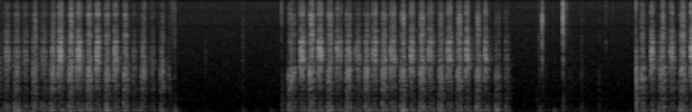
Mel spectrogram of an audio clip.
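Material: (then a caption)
Coated card. A coin held in the fingers scratches the coating off a thin blue card paper scratch-off lottery ticket resting on a table. Quick, rhythmic, gritty strokes come in three bursts, separated by quiet pauses with a few faint ticks. Each stroke is short and dry, with a low papery rumble under a brighter rasp.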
